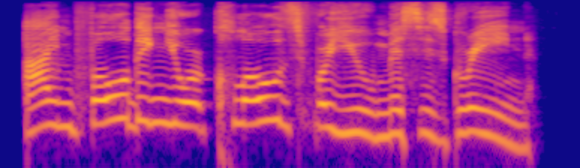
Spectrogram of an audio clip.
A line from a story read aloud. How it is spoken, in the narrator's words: I say as loudly as I can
